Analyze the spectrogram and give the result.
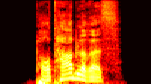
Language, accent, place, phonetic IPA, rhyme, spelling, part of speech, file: German, Germany, Berlin, [pɔʁˈtaːbləʁəs], -aːbləʁəs, portableres, adjective, De-portableres.ogg
- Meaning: strong/mixed nominative/accusative neuter singular comparative degree of portabel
